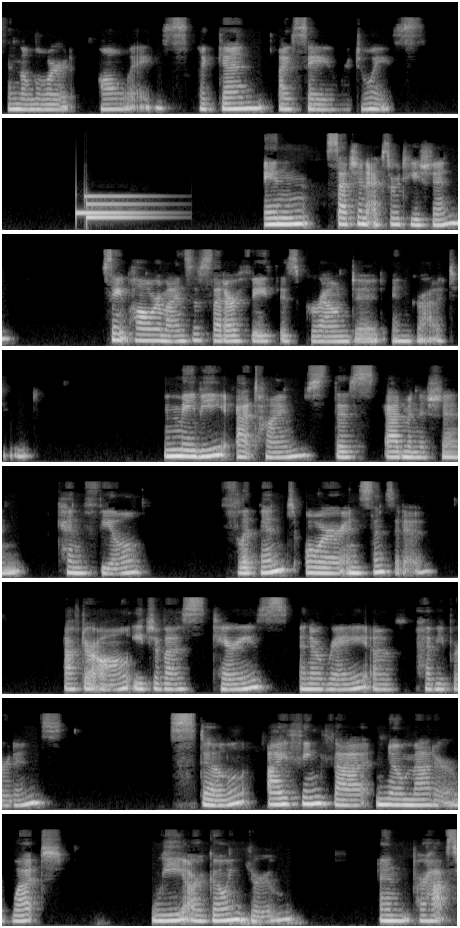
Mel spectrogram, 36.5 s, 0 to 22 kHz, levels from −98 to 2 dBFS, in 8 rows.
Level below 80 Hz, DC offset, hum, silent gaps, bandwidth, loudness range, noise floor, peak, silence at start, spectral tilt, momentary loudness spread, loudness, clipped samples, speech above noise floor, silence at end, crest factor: -68 dBFS; under 0.1%; none; none; 12.5 kHz; 5 LU; -84 dBFS; -6 dBFS; 0.05 s; -5 dB/octave; 12 LU; -23 LUFS; under 0.1%; 62 dB; 0 s; 18 dB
